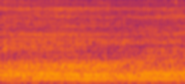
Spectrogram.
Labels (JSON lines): {"label": "anthrophony, boat engine", "recorder": "HydroMoth"}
